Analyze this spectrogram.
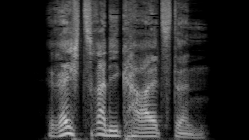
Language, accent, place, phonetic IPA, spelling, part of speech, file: German, Germany, Berlin, [ˈʁɛçt͡sʁadiˌkaːlstn̩], rechtsradikalsten, adjective, De-rechtsradikalsten.ogg
- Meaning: 1. superlative degree of rechtsradikal 2. inflection of rechtsradikal: strong genitive masculine/neuter singular superlative degree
